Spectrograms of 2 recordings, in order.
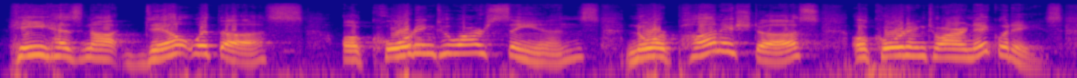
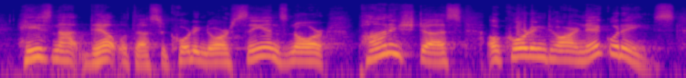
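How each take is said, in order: First: Raised, louder preaching read; fervent scripture reading. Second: Said in the usual way. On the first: Acted. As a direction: proclaim the verse to the congregation. Preacher reads Psalm with fervour.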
